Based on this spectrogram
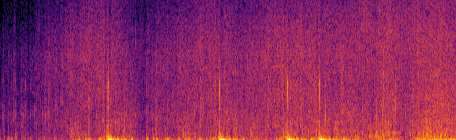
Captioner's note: thudding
